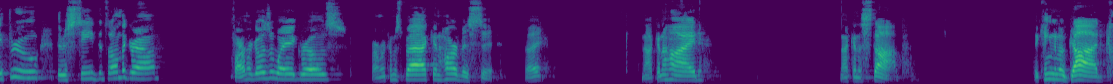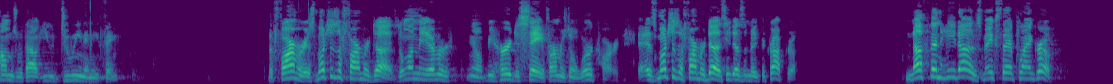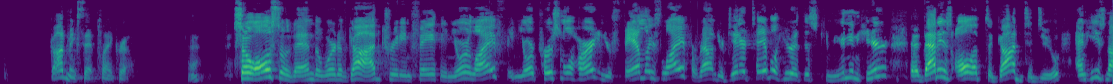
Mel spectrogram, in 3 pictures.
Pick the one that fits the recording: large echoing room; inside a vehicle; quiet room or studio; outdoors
large echoing room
